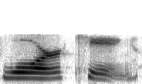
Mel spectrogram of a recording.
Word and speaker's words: Warr-King: Is it Warking, Warking, how do I pronounce the name of the winery? – It is Warking.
